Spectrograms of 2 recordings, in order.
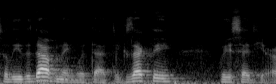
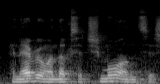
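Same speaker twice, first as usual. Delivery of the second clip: ordinary talk, nothing marked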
